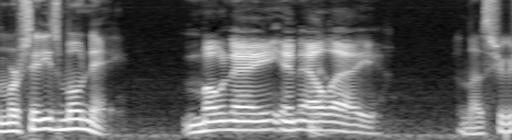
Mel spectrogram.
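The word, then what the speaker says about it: Moné: that uh it's Mercedes M no it's Mercedes Monae Monae in La unless you're going to call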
